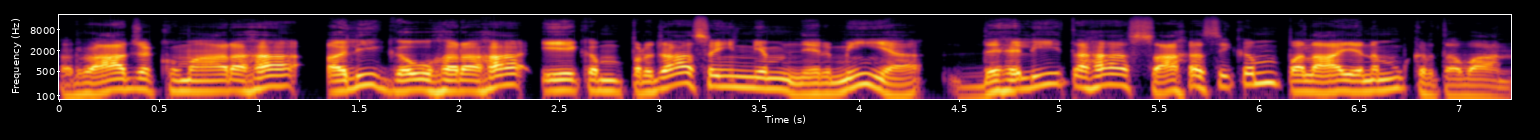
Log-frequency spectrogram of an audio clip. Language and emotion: Sanskrit, neutral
